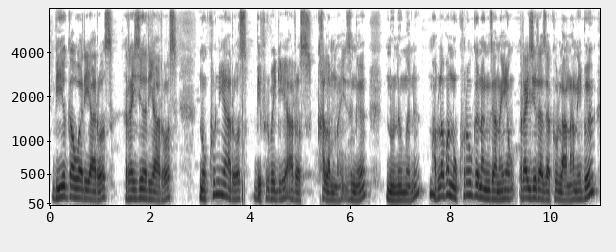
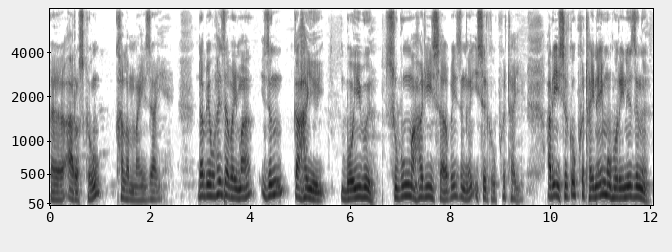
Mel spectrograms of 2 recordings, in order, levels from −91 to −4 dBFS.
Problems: none marked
